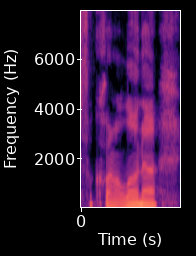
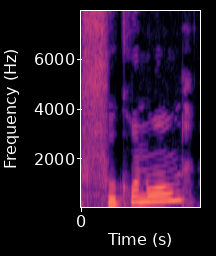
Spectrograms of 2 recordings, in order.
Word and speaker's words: Fokonolona: And the word for a group of people that I pronounced as Fokonolona should have been more like Fokonwon.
